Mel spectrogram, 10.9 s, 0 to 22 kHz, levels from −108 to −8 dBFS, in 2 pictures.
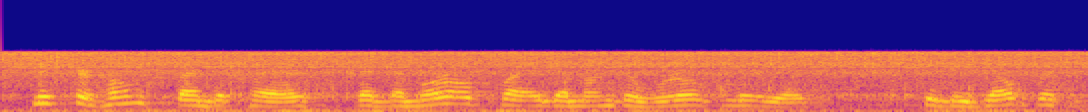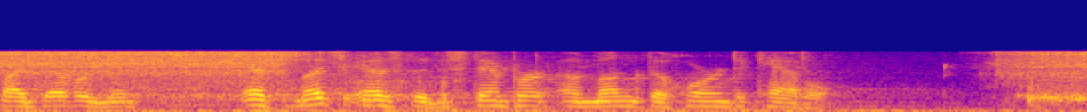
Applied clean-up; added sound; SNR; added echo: none; Sink (filling or washing) / Water tap, faucet; 4 dB; reverberation time 2.9 s.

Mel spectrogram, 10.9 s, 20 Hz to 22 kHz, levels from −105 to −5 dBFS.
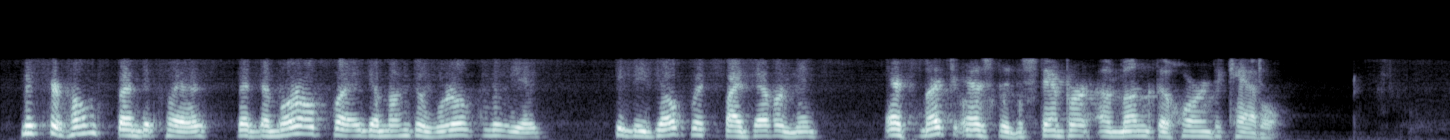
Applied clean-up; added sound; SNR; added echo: neural mask model DeepFilterNet 3.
